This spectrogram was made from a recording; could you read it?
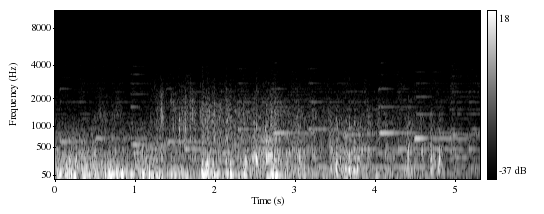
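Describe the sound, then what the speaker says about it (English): Rolling thunder rumbles through a seasonal rainstorm over the plains of Zambia, with a steady wash of rain beneath it and no voices. "storms release more and more rain"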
